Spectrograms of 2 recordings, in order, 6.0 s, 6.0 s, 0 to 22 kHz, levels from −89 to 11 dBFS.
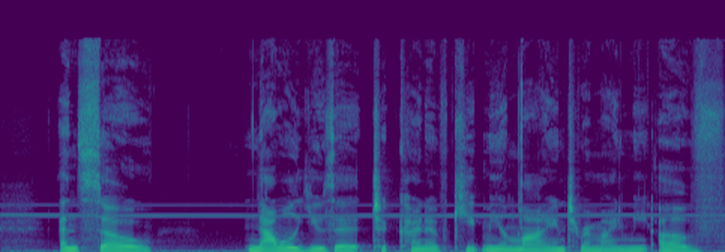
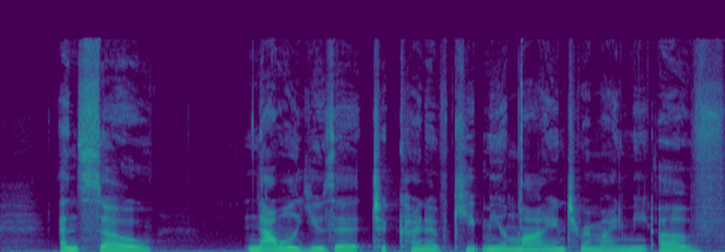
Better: second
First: high-pitched whine; faint; throughout; 3 kHz, 25 dB below the speech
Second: none

